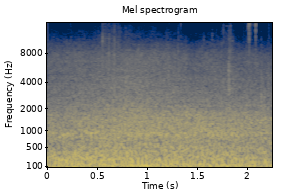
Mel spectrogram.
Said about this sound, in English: Everything is so fucking loud. Goddamn cars, fuck off.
